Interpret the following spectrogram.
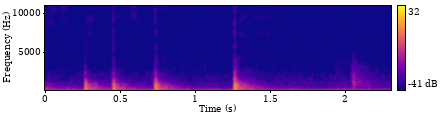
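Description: A stylus tapping on a touchscreen as letters are handwritten: about five short, sharp taps, irregularly spaced, in the first second and a half, the loudest a little over a second in.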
